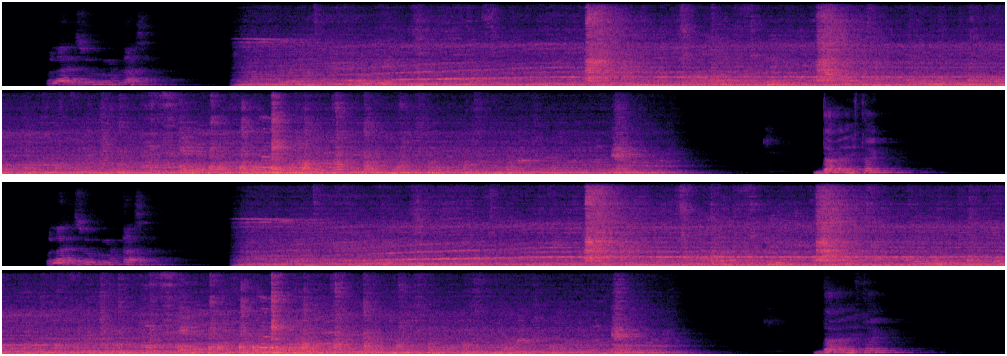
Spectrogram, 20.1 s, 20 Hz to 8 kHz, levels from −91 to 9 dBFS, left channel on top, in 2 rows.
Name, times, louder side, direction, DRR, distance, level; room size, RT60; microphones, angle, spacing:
voice 1, 0.4-1.4 5.4-8.7 9.1-16.4, right 1 dB, 50° right, 0.7 m, -43 dB
Run / Train, 2.3-16.7, equal, 30° right, 1.4 m, -29 dB
voice 2, 2.7-4.9 18.1-18.8, left 3 dB, 50° left, 0.3 m, -38 dB
4.2 x 2.5 x 2.2 m
head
